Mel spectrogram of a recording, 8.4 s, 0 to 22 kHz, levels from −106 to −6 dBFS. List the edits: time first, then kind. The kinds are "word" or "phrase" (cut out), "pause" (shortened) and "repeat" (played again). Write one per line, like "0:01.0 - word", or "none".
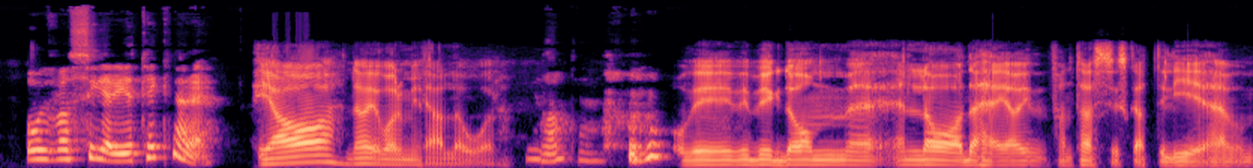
0:02.8 - phrase
0:03.4 - pause
0:06.8 - word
